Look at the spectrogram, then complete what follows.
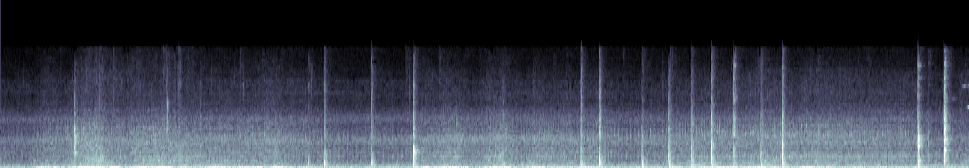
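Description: Steady low roar of a gas burner under a steel karahi, with a metal ladle clicking and scraping against the pan as the chicken and tomatoes are stirred and mashed. The clicks come in a quicker run toward the end.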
